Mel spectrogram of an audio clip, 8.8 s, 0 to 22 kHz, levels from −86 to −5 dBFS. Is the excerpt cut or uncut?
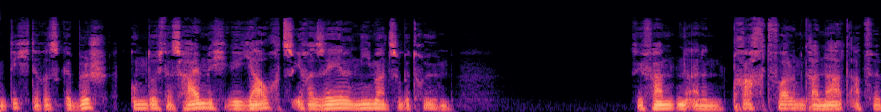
cut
